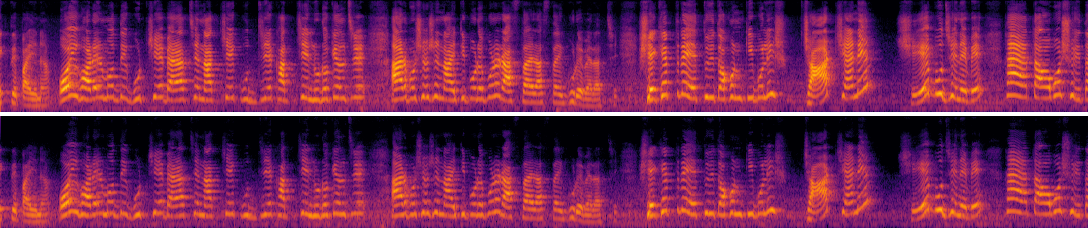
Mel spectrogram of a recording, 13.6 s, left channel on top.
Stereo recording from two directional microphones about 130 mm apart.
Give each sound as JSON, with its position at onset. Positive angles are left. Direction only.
{"t": 0.1, "sound": "a woman's voice", "side_deg": 20}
